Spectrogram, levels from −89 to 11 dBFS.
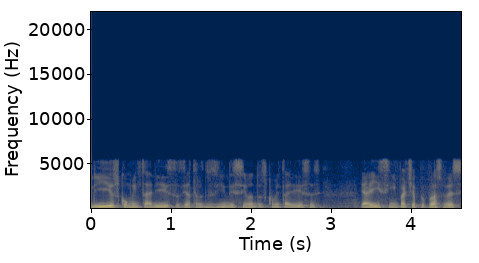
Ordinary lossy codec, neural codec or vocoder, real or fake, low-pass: Opus, 64 kbps; none; real; 5.4 kHz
